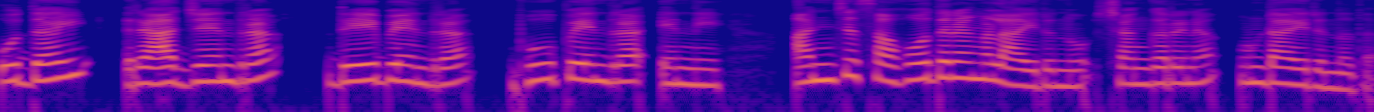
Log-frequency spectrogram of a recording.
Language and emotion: Malayalam, neutral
